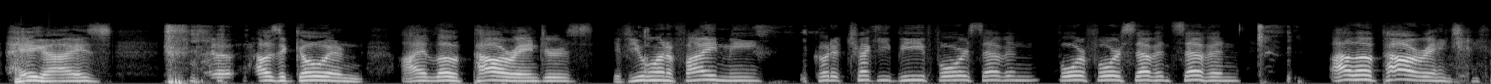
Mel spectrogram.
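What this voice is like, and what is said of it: Imitates another person's voice. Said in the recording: “that was a dead-on impression ... that was a terrible impression”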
